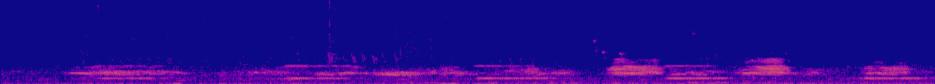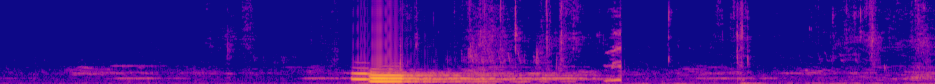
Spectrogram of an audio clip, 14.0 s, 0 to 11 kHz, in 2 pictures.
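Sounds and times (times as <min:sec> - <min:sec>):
harsh bird calls: 0:09.6 - 0:11.7.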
